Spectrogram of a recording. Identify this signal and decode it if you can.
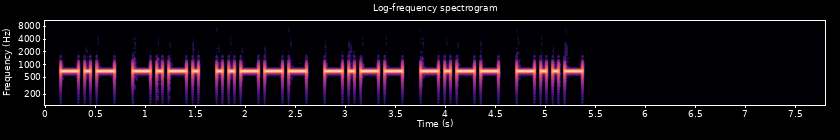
Morse code, heard as a keyed tone, about 20 wpm, 700 Hz. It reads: KC2YYX
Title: USA Call Signs - 6 Characters - Repeated 2x - 20wpm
